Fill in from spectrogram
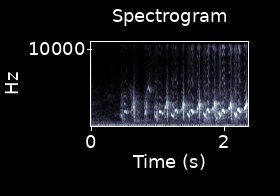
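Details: Lively Yellow-vented Bulbul (trucukan) song aimed at provoking rival birds: a series of chirping notes that speeds up and grows louder into a dense, bubbly chatter, with low background hum.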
